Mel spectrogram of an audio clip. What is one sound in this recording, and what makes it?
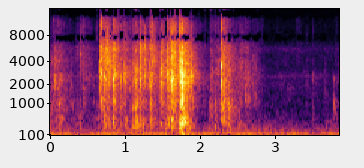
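Plastic packaging crinkles and rustles as it is torn open.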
